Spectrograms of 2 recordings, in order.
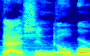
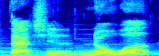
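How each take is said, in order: First: Nova is said with a V sound. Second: Nova is said with a W sound. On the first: The speaker calls it wrong. "we're pronouncing Fashion Nova wrong" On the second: The speaker calls it right. "It should actually be Fashion Noah"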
